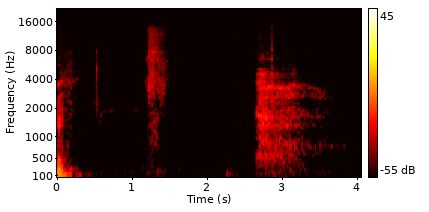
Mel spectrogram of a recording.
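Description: Mostly quiet room tone: a small click about half a second in, then a soft breathy exhale, like a sigh, near three seconds in.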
